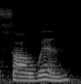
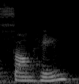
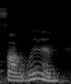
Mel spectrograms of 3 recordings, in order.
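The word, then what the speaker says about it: Samhain: pagan traditions of it, it's called sawin. It looks like it's spelled sain. That's how it looks to me, but it's actually called sawin.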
